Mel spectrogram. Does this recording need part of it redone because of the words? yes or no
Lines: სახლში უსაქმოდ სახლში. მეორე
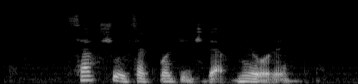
yes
